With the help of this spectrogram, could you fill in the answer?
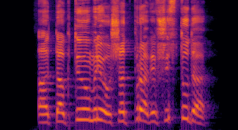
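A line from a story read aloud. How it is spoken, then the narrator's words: Barking man. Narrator (Russian): рявкнул мужчина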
